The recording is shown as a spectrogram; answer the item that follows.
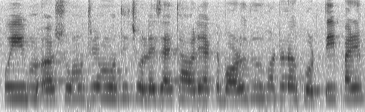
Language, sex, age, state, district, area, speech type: Bengali, female, 18-30, West Bengal, Paschim Medinipur, rural, spontaneous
